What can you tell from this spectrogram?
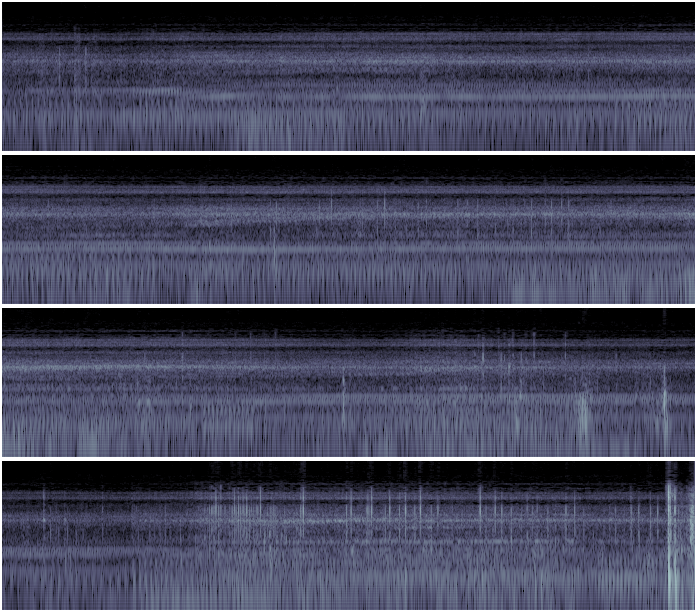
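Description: Honda Rancher ATV's single-cylinder engine running steadily while riding a dirt trail, heard from on board with tyre and chassis noise. A few sharp knocks or clatters near the end.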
